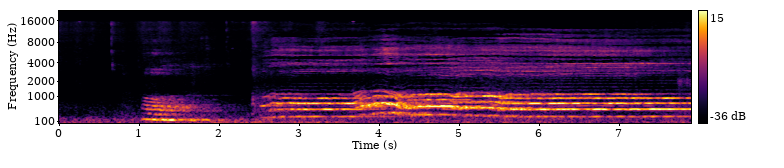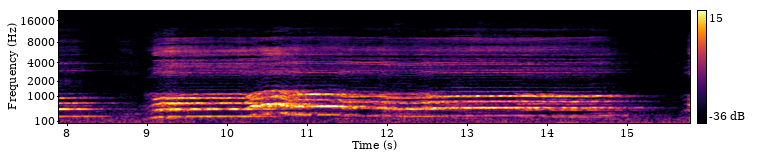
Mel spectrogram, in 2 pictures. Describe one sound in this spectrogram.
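A band plays music through loudspeakers in a large echoing hall.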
